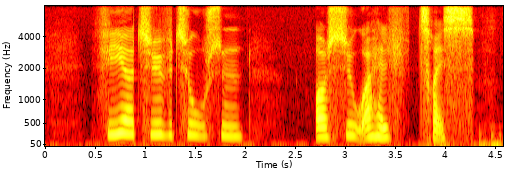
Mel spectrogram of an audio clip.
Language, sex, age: Danish, female, 55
